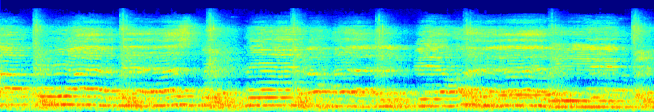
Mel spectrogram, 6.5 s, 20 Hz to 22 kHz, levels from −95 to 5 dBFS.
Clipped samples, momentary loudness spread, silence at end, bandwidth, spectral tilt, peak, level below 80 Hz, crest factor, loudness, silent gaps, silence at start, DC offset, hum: under 0.1%; 3 LU; 0 s; 15 kHz; -3.5 dB/octave; -4 dBFS; -68 dBFS; 12 dB; -17 LUFS; none; 0 s; under 0.1%; none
